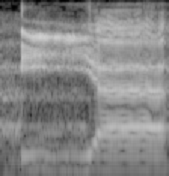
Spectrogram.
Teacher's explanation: زور سے ملانا، تشدید کی آواز میں یاد رکھنا ہے کہ ایک قسم کی سختی ہوتی ہے۔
